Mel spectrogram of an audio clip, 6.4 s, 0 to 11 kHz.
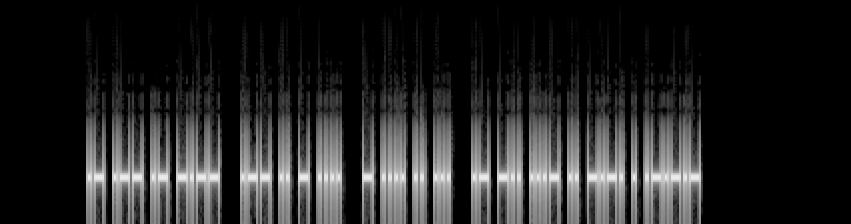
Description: Morse code, heard as a keyed tone, about 50 wpm, 700 Hz. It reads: AWAY WITH THIS ADVICE.
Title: Sentences from Top 1100 Words 50wpm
